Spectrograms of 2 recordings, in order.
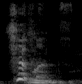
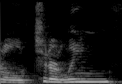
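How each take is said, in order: First: The word is said with two syllables. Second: The word is said with three syllables. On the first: The speaker is from the South. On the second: The speaker is not from the South.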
